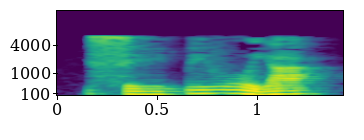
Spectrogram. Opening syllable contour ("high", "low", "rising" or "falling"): low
